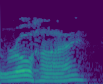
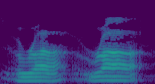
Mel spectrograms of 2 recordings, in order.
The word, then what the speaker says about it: Rohi: Jehovah, I'm going to say Rohi, R-O-H-I. The name Jehovah Rohi, it might be pronounced Ra-ah.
